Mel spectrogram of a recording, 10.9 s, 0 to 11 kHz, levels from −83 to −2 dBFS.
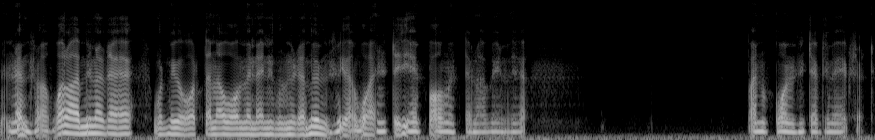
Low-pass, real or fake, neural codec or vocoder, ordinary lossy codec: none; fake; autoencoder, 22.05 kHz, a latent of 192 numbers a frame, VITS, trained on many speakers; none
